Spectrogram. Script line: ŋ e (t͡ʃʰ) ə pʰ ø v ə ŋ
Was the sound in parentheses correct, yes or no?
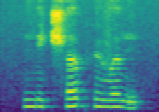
yes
